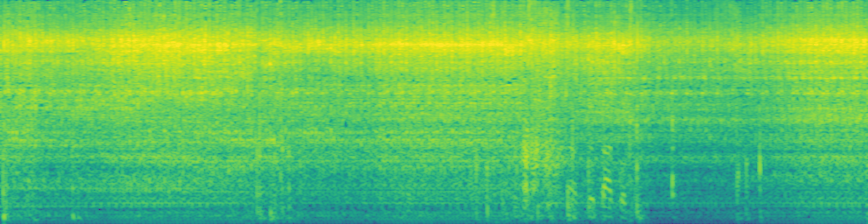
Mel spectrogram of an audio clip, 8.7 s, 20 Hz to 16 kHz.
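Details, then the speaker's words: Hyundai ix35 CRDi 136 hp diesel, hot engine, heard from the wheel side: light, sharp ticking over a hissy idle that gets crisper with a touch of throttle; cause undetermined, chain tensioner replaced 1.5 years earlier, hydraulic lifters or tensioner suspected. "Интересный эффект возникает, когда чуть-чуть газку добавляешь. Звук как будто становится звонче."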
